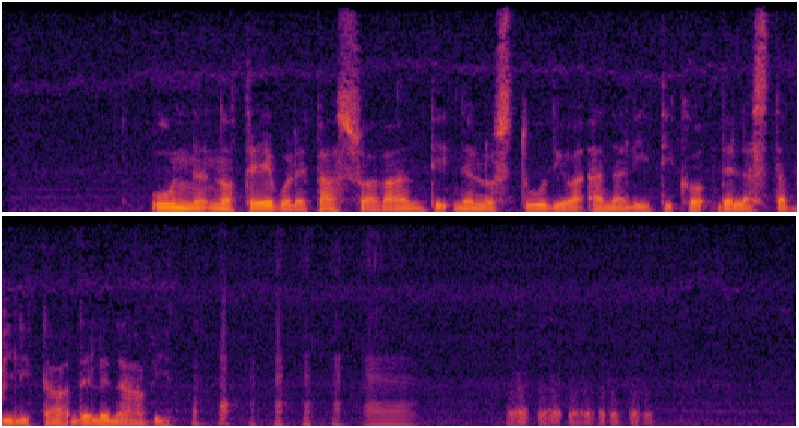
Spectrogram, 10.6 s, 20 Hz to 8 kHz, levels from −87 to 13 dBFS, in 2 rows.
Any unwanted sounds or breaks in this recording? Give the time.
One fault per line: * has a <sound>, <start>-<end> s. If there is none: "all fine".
* has a laugh, 6.5-8.1 s
* has a laugh, 8.7-9.7 s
